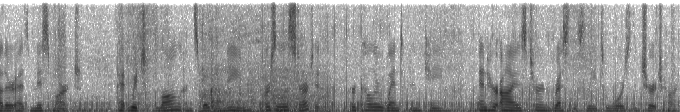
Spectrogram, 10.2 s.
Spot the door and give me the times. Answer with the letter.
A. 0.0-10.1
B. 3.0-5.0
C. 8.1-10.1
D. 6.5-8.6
B.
